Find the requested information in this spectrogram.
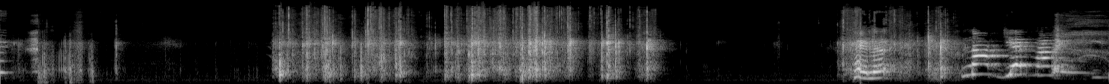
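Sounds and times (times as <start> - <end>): snack packaging crinkling: 2.1 - 7.0, 7.6 - 9.7.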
